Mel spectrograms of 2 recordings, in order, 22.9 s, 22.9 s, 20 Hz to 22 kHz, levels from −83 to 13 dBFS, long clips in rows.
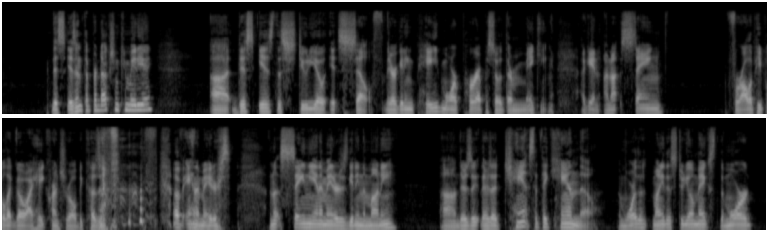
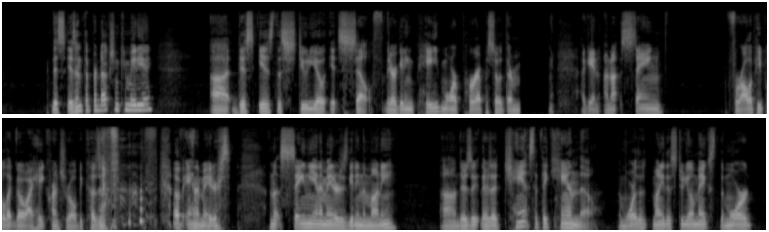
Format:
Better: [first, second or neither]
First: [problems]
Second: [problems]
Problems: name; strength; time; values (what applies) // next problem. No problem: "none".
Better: first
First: none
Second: audio cutting out; at 8 s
